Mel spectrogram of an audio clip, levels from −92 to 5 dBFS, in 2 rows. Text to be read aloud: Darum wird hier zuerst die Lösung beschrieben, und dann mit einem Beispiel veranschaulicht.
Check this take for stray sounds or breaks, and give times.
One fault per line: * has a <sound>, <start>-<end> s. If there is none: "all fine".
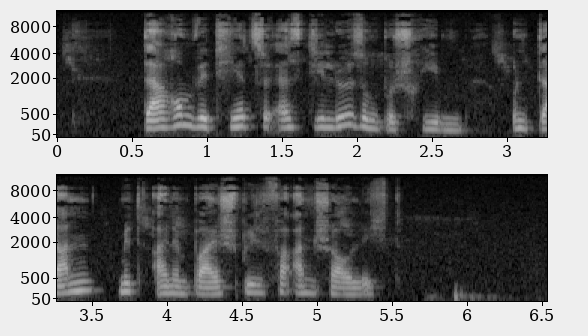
all fine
